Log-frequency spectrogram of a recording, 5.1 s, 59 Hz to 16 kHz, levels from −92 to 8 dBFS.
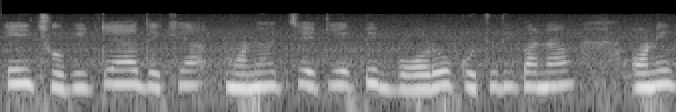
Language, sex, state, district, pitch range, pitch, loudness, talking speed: Bengali, female, West Bengal, Malda, 210-230 Hz, 220 Hz, -16 LUFS, 120 wpm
